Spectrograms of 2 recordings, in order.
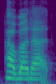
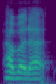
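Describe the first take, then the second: No difference in how they are said.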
